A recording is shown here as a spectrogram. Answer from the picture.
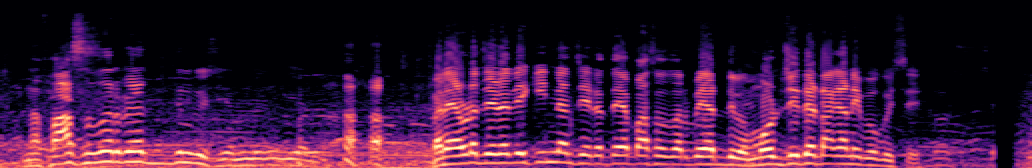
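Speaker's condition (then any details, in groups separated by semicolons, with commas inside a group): No condition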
